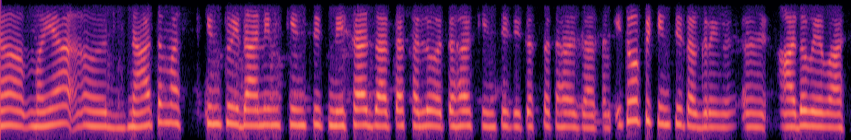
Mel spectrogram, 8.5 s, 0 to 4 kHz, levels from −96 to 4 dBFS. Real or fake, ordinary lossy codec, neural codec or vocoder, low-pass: real; Opus, 64 kbps; none; 3.6 kHz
